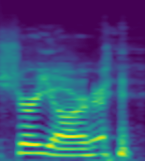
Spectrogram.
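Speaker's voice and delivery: put-on mocking laughter. Retelling a friend's reply to a woman: imitating someone laughing in her face. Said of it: "he starts laughing in her face".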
